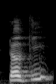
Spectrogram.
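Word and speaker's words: Türkiye: ए spelling जरूर देखिएगा आप इसको तुर्की प्रोनाउंस करेंगे पहले हम तुर्की प्रोनाउंस कर देते आप तुर्की ये प्रोनाउंस करेंगे और तुर्की में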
